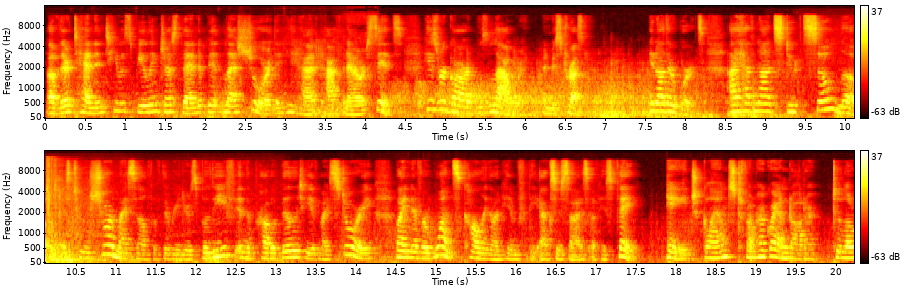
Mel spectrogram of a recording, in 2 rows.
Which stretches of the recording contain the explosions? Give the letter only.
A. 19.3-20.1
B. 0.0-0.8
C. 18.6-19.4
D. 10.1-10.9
D.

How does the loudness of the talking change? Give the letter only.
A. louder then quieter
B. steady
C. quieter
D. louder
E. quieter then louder
B.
